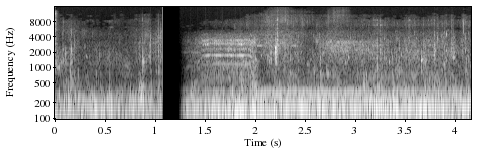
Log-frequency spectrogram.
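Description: Wind and water noise on a kayak, broken by a short silent gap about a second in. After the gap, a bow-mounted electric trolling motor drives the kayak along with a steady low hum over the water noise.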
